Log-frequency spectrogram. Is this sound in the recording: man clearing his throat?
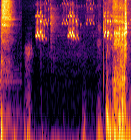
no

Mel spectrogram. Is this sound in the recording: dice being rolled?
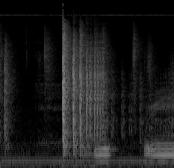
yes

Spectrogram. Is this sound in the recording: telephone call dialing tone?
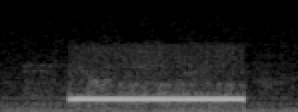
yes

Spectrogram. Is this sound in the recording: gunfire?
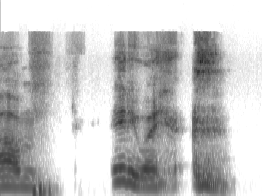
no

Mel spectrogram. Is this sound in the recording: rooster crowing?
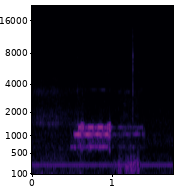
no

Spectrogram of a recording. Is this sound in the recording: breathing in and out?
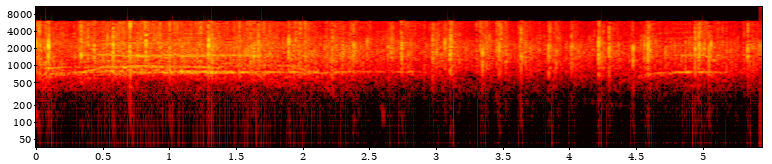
no

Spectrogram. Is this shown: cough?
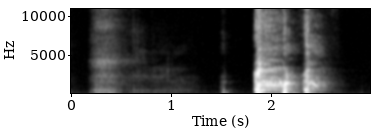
yes

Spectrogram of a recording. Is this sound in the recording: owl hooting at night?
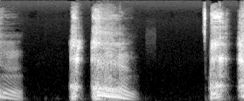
no

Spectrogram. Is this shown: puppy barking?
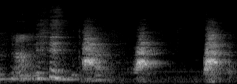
yes

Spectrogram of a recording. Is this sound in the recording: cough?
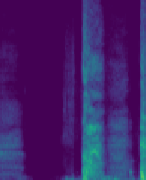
yes

